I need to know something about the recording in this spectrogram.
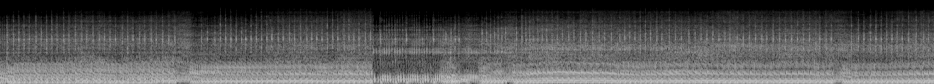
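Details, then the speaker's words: Remington RM4620 chainsaw on freshly mixed fuel: runs but sags and drops pitch each time the throttle opens, never reaching full revs; bogging. "all right so that is it as you can hear it is not revving up to what it's supposed to so let's take this thing apart and see what we can fix"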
